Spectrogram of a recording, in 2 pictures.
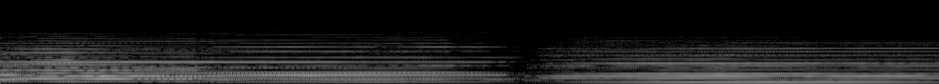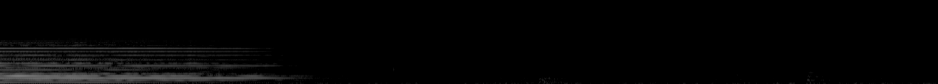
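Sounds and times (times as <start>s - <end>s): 
string quartet: 0.0s - 12.6s.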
